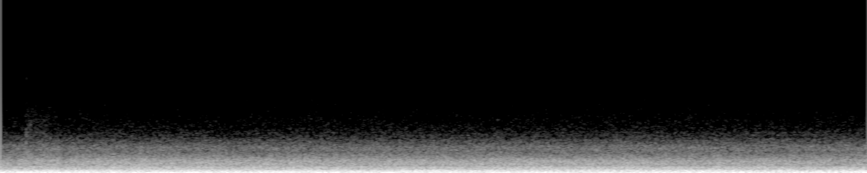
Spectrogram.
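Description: Steady road and engine noise inside a car's cabin at highway speed, an even low rumble.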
